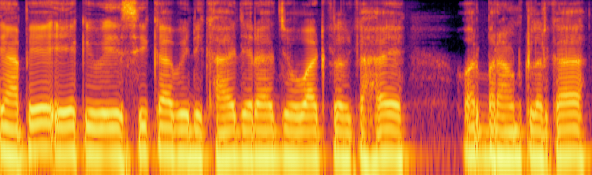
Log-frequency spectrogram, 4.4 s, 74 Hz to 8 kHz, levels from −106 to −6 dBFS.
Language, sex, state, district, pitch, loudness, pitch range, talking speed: Hindi, male, Jharkhand, Garhwa, 125 Hz, -15 LUFS, 120-130 Hz, 230 wpm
